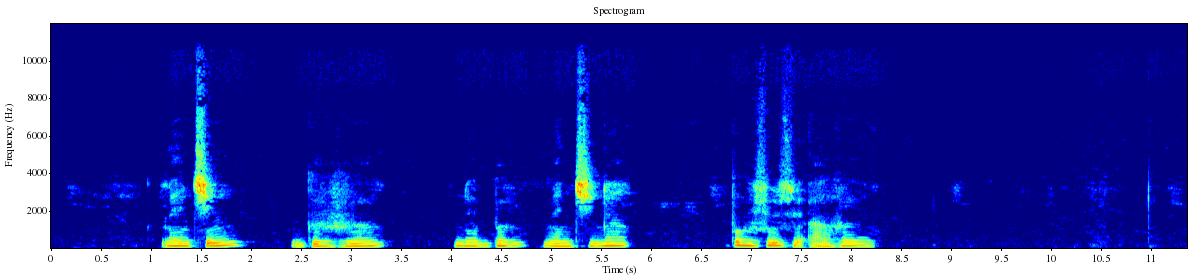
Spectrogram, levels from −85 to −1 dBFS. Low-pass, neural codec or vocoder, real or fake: 10.8 kHz; none; real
